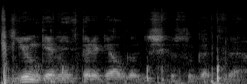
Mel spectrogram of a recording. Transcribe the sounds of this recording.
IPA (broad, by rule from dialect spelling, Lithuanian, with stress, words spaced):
tʲɪk ˈjʊŋʲɡʲɛmʲeːs pʲrʲiɛ ˈɡʲɛlˠɡɐʊdʲɪʃʲkʲʊ sʊ ɡɐtʲˈʋʲɛ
